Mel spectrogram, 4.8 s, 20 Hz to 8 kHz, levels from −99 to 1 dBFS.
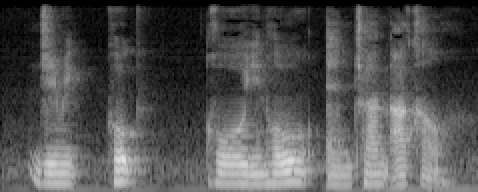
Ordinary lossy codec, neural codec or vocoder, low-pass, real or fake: MP3, 48 kbps; none; 7.2 kHz; real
